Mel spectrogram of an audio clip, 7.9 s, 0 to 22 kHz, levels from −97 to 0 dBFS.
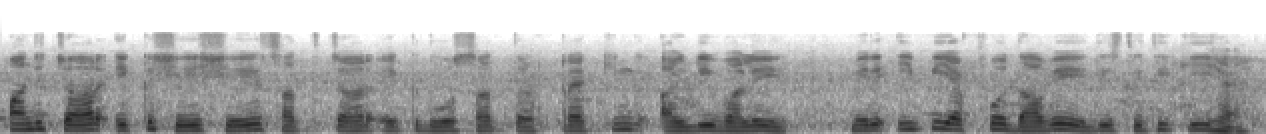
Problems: background sounds at intervals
